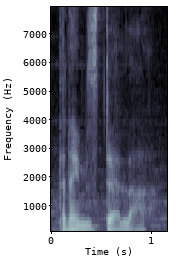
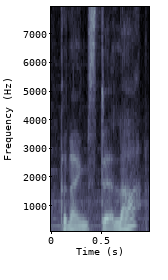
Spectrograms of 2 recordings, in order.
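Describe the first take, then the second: First: It is said in a less Cockney voice. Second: It is said in a more Cockney voice. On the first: The speaker calls it wrong. "I did the wrong voice" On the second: The speaker calls it right. "I meant to make it more Cockney"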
